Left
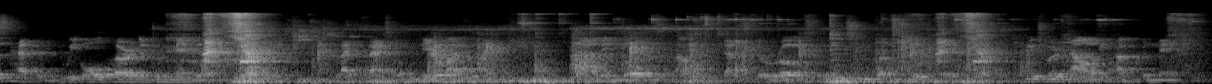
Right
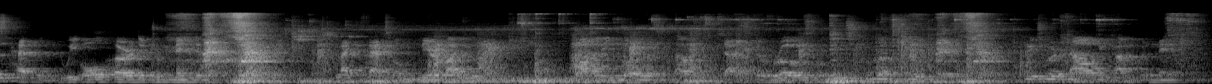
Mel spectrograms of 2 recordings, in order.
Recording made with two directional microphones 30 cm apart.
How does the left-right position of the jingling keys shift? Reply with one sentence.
In this clip you hear the jingling keys move from right to left and back again.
